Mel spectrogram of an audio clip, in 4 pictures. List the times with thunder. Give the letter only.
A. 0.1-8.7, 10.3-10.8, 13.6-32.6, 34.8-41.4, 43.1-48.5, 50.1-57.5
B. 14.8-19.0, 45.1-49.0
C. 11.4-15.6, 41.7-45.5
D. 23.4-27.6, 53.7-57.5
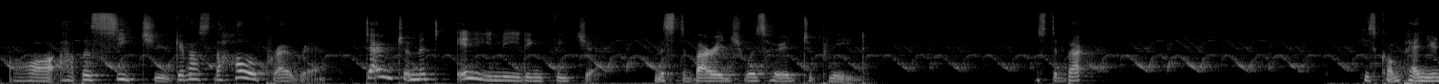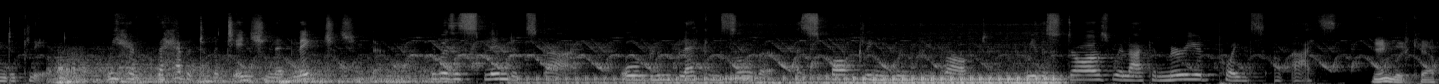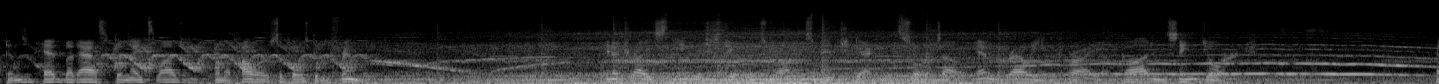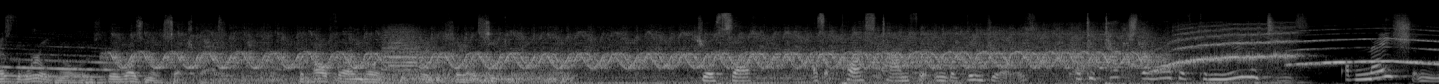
B.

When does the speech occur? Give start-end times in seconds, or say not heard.
0.1-8.7, 10.3-10.8, 13.6-32.6, 34.8-41.4, 43.1-48.5, 50.1-57.5.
